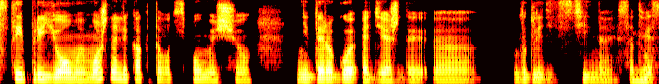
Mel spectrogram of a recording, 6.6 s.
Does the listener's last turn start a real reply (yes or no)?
yes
